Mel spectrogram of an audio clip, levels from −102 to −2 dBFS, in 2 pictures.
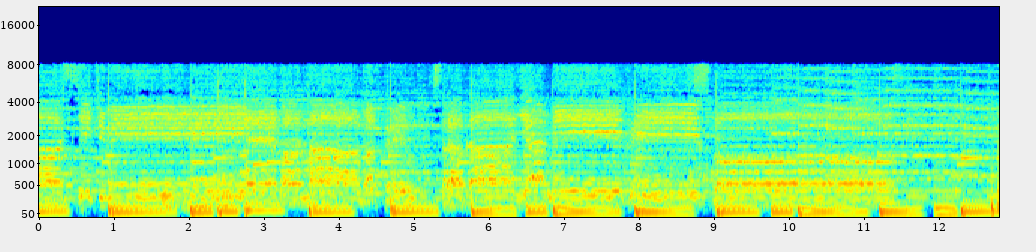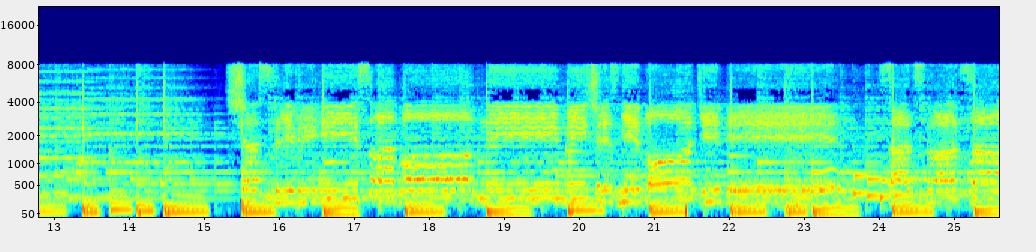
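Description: At 2.77 to 2.79 s there is a skip ahead: roughly 0.7 s of audio never plays, and the stretch before joins almost directly to later material. On a waveform the envelope steps abruptly, and a spectrogram shows a hard vertical seam where the patterns fail to continue.

At 12.71 to 12.82 s a loud pop occurs as two sharp bursts, peaking about 20 dB above the surrounding audio, with the sound carrying on beneath them. A single, slightly quieter pop follows at 21.42 to 21.45 s, about 15 dB above the signal. These are likely voltage transients from a plug, switch or static discharge. Each shows as a tall narrow spike on the waveform and a bright vertical stripe on the spectrogram. The Opus call path limits the audio to roughly 8 kHz.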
